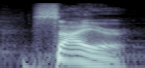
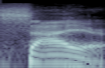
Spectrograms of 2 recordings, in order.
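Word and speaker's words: Syr: Get, you're just spelling it? Just tell me. Sire. Oh, Sire. It's Sire. Okay, Sire Ginger.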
